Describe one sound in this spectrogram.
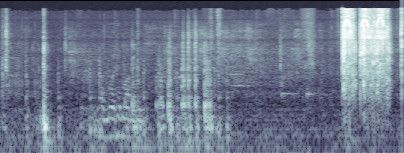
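A clamp clicks and clatters as it is adjusted.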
